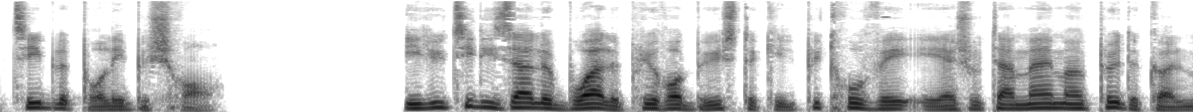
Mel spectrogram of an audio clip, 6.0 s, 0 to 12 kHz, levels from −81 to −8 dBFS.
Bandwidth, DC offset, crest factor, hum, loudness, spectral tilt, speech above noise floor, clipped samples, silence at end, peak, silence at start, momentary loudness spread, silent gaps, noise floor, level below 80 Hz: 12 kHz; under 0.1%; 16 dB; none; -21 LUFS; -6.5 dB/octave; over 69 dB; under 0.1%; 0 s; -4 dBFS; 0.05 s; 10 LU; 1.22-1.92 s; under -90 dBFS; -50 dBFS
